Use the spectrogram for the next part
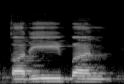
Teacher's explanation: یہاں پر قاف حروف استعلا میں سے تفخیم. یہاں پر یا حروف مدی ہے، ساکن ہے، اس سے پہلے را کے نیچے زیر ہے جو مناسب حرکت ہے، لذا اس کو لمبا کر کے پڑھیں گے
